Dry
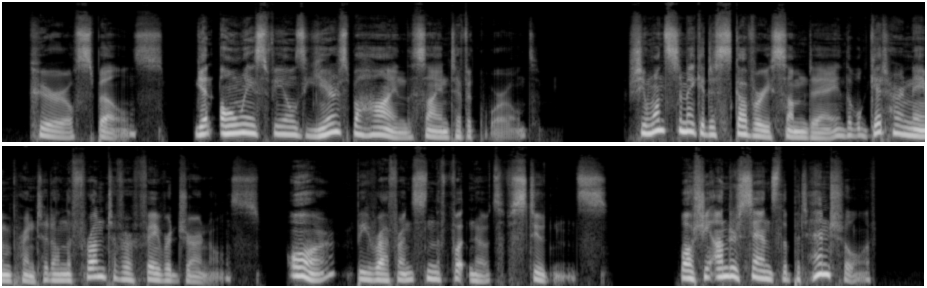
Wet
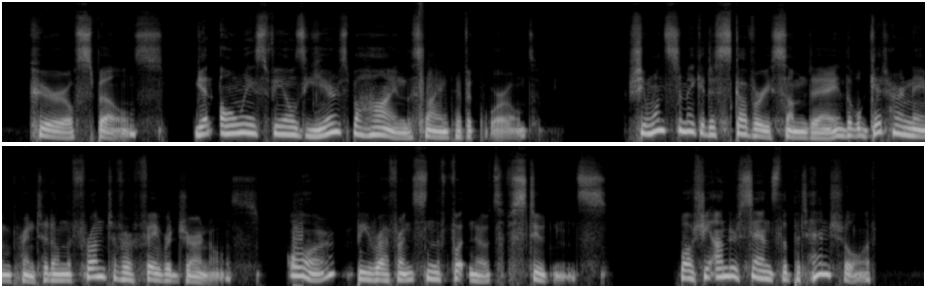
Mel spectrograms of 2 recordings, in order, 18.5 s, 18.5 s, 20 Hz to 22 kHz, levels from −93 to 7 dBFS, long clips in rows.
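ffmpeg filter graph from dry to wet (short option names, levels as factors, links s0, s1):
-filter_complex "[0:a]asettb=1/sr,asplit=3[s0][s1][s2];[s0]atrim=end=4.174[s3];[s1]atrim=start=4.17:end=4.64,asetpts=PTS-STARTPTS,afade=t=in:d=0.004:c=qsin,afade=t=out:st=0.466:d=0.004:c=qsin,bass=f=250:g=1,treble=f=4000:g=10,adynamicsmooth=sensitivity=1:basefreq=530[s4];[s2]atrim=start=4.636[s5];[s3][s4]acrossfade=d=0.004:c1=hsin:c2=qsin[s6];[s6][s5]acrossfade=d=0.004:c1=qsin:c2=hsin,asettb=1/sr,asplit=3[s7][s8][s9];[s7]atrim=end=10.784[s10];[s8]atrim=start=10.78:end=12.24,asetpts=PTS-STARTPTS,afade=t=in:d=0.004:c=qsin,afade=t=out:st=1.456:d=0.004:c=qsin,aemphasis=mode=reproduction:type=50fm,asoftclip=type=hard:threshold=0.133[s11];[s9]atrim=start=12.236[s12];[s10][s11]acrossfade=d=0.004:c1=hsin:c2=qsin[s13];[s13][s12]acrossfade=d=0.004:c1=qsin:c2=hsin,equalizer=f=250:t=o:w=1:g=11,equalizer=f=500:t=o:w=1:g=9,equalizer=f=1000:t=o:w=1:g=-6,equalizer=f=2000:t=o:w=1:g=6,equalizer=f=4000:t=o:w=1:g=-11,equalizer=f=8000:t=o:w=1:g=-8,alimiter=limit=0.668:level=0:latency=1,acompressor=threshold=0.112:ratio=6,volume=0.531"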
